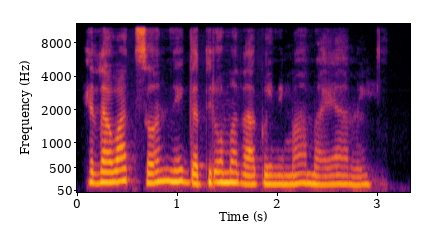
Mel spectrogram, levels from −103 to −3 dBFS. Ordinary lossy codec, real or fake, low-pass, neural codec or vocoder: none; fake; 10.8 kHz; codec, 24 kHz, 3 kbps, HILCodec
